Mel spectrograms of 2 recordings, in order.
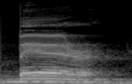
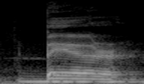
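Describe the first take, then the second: Both takes have the same delivery.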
